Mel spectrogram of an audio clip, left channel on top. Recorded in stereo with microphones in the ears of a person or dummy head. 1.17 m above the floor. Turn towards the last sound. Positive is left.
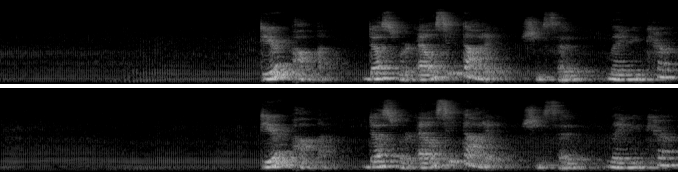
turn(degrees=5)  # may be behind; listen again after turning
